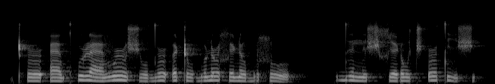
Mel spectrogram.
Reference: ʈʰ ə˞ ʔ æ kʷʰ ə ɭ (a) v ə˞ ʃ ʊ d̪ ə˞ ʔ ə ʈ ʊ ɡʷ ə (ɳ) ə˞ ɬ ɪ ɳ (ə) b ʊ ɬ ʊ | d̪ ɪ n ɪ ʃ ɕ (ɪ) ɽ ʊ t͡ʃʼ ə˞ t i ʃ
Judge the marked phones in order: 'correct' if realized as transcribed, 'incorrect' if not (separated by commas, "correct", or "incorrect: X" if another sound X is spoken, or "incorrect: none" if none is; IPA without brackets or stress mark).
incorrect: æ, correct, correct, correct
